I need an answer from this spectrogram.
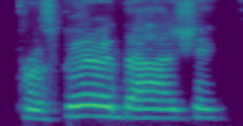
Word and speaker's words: prosperidade: They host lots of events and so forth, but prosperidade is a feminine noun. That's how you say it in Portuguese.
